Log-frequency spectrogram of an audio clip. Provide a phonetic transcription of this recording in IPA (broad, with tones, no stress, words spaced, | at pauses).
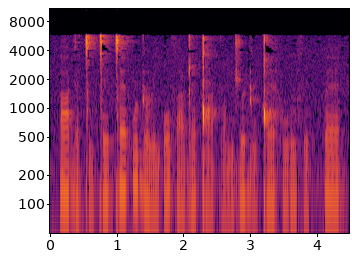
a˦ɡɛ˨ǀi˨ǀe˦ ǀɛ˦fu˦ ɖo˨ɭi˨ʔo˦fa˨ ɖɛ˦ǃa˨ kʌ˨nd͡ʒɯ˦ɖu˨ǃɛ˦ hu˦ɾɯ˦fe˨ pːɛ˦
